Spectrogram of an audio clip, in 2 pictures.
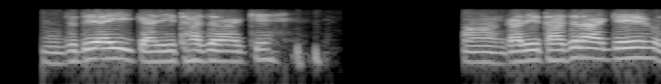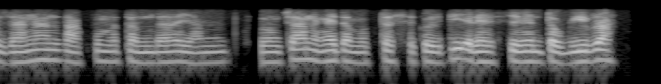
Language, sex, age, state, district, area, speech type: Manipuri, male, 30-45, Manipur, Churachandpur, rural, conversation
